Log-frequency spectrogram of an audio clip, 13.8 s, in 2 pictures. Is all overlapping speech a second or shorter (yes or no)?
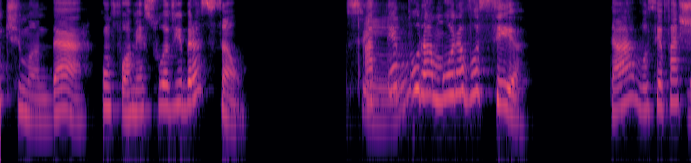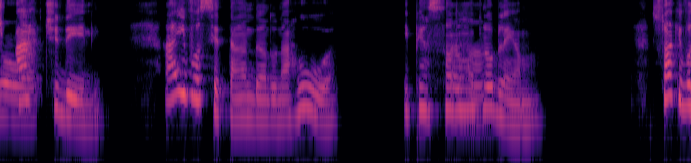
yes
